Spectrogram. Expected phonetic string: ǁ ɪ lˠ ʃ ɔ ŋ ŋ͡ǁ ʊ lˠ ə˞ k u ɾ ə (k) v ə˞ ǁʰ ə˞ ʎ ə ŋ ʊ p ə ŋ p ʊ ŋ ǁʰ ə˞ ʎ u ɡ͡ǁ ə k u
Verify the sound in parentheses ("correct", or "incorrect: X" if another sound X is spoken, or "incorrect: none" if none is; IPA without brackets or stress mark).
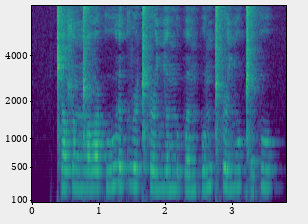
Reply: correct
